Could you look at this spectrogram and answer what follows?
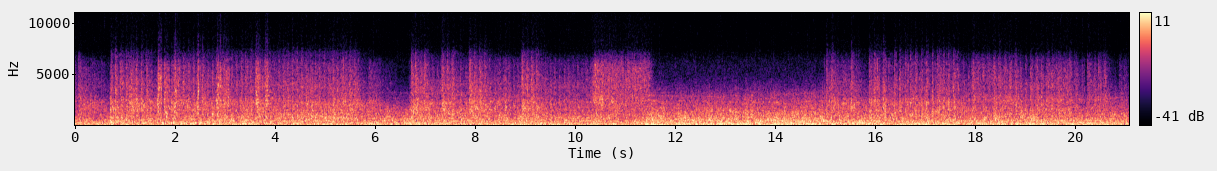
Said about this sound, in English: Through deadly enemy machine gun and mortar fire, the troops waded through deep water to the shore. Many never reached it.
